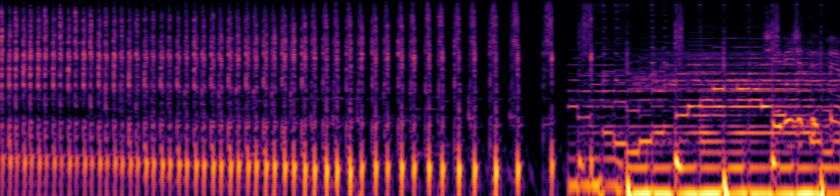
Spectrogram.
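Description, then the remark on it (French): A prize wheel, bought at a dusty flea market and spun to pick a summer hit and its year, spins with a rapid train of sharp clicks that gradually slow and spread apart until it stops, then music begins right after. “Je lance la roue achetée dans une brocante poussiéreuse, la roue du tube de l'été.”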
